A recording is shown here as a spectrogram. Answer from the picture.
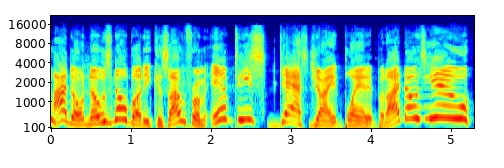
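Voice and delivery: slow, high cartoon prospector drawl; old prospector. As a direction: ham up a backwoods old miner. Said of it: "he talks like an old prospector".

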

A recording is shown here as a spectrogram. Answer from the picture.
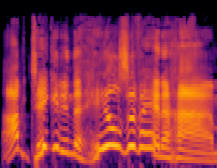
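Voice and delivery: put-on loud high slow old-timer; old prospector. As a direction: holler like a gold miner. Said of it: "you become an old prospector".

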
